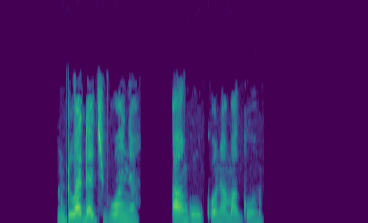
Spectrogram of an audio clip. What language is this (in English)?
Taita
